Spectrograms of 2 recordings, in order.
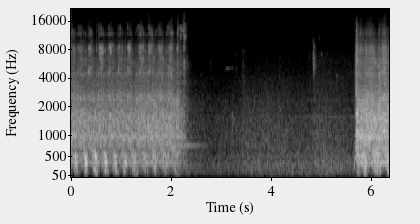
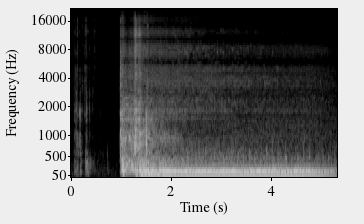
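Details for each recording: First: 1969 Triumph Spitfire Mk3 with a rebuilt engine at its first start, fuel gravity-fed to the filter: two long bursts of steady cranking at 2–3 beats/s that never catch. Fuel starvation suspected; the starter also got hot, with a loose connection or missing earth strap suspected. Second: 1969 Triumph Spitfire Mk3 rebuilt engine, first start after refilling empty float bowls by hand: catches immediately and settles to an even steady idle with no misfire; pump can't prime on its own, a knock was then suspected.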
